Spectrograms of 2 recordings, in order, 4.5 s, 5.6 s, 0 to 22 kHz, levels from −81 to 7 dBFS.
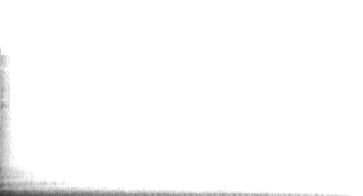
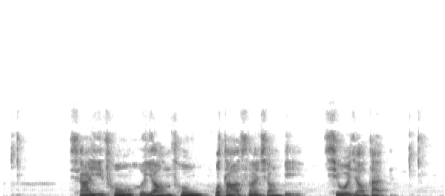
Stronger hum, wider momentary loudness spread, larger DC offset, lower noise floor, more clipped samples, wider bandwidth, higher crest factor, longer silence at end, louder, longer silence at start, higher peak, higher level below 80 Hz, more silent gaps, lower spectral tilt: neither; first, 25 LU vs 12 LU; neither; first, -69 dBFS vs -61 dBFS; neither; first, 13 kHz vs 7.4 kHz; first, 24 dB vs 16 dB; first, 2.2 s vs 0.75 s; second, -27 LUFS vs -21 LUFS; second, 0 s vs 0.9 s; about the same, -4 dBFS vs -6 dBFS; first, -34 dBFS vs -58 dBFS; neither; first, -9.5 dB/octave vs -6.5 dB/octave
